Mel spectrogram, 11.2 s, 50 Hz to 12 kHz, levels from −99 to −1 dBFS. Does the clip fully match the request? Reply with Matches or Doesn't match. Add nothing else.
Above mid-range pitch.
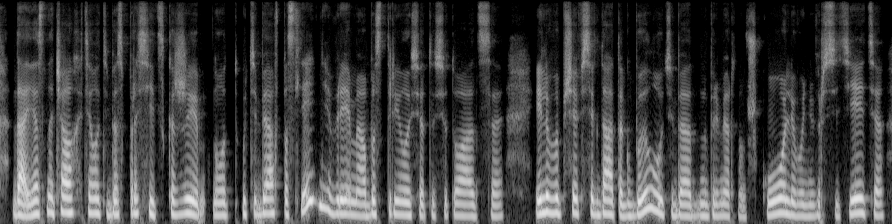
Matches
